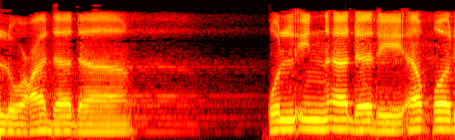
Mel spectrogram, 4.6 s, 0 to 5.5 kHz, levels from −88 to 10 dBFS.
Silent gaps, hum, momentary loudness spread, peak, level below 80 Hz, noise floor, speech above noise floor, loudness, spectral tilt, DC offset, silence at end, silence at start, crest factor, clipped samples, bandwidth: none; none; 8 LU; 0 dBFS; -52 dBFS; -53 dBFS; 39 dB; -15 LUFS; -8 dB/octave; under 0.1%; 0 s; 0 s; 16 dB; under 0.1%; 5.2 kHz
